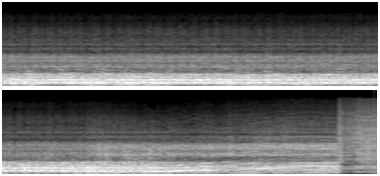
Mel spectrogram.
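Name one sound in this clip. A racing car engine idles loudly with a rough rumble.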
